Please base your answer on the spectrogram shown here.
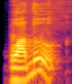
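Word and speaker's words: وضوء: msuso muatan muftatahan bintin lafal wudu dengan membaca damah wwya bermakna adalah menggunakan air pada anggota-anggota tertentu yang diawali dengan niat dan dengan terbaca fathah wabifiha dengan terbacanya fathah nya wawu Wadu bermakna Ma is sedangkan wudu dengan fathah wawunya Wadu maka berarti maknanya adalah alat atau air yang dipakai untuk berwudu dan wj lailat Isra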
